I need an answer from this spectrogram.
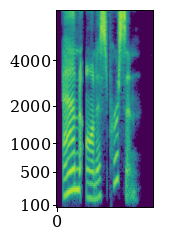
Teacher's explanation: The H is silent. The first sound is O as in honest.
